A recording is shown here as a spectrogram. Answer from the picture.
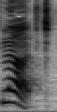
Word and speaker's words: flood: Dấu ớ thì mình đọc giống như là chữ ơ và mình mở rộng miệng flood.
